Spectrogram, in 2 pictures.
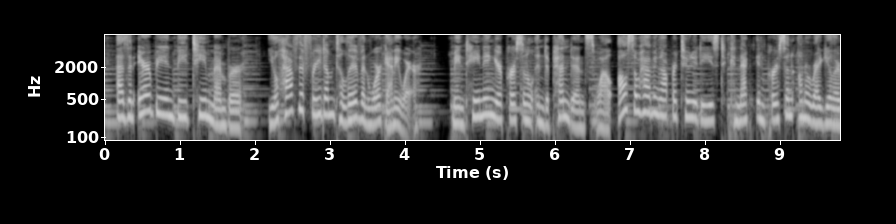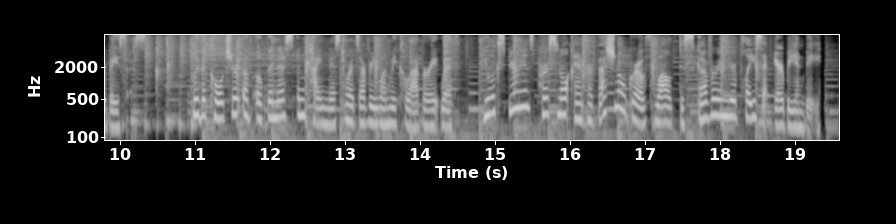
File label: narration; AirBnB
